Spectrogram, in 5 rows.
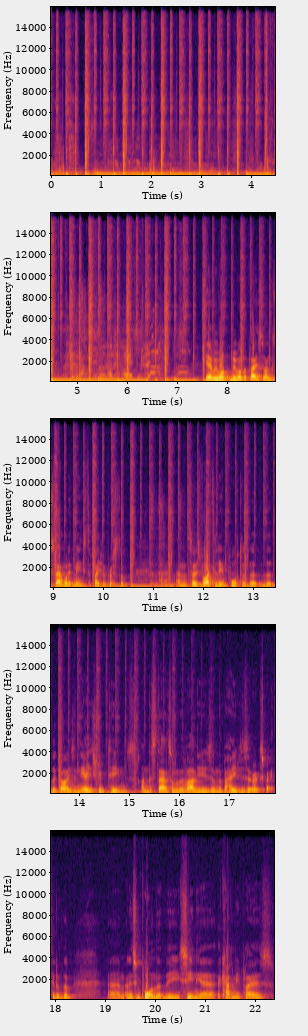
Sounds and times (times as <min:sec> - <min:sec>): Music: 0:00.0 - 0:16.7
Speech: 0:07.6 - 0:10.5, 0:11.1 - 0:18.4, 0:19.1 - 0:22.3.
